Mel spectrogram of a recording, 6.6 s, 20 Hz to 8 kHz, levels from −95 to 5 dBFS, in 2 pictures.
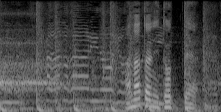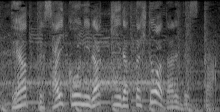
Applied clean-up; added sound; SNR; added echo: none; Breathing; 10 dB; none.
